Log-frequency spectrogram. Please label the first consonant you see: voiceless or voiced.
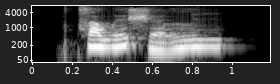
voiceless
